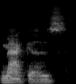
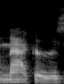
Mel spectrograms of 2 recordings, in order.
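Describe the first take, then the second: First: The R sound after the vowel is dropped. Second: The R sound after the vowel is pronounced. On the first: The speaker calls it right. "It's Maccas" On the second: The speaker calls it wrong. "It's not Mackers"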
